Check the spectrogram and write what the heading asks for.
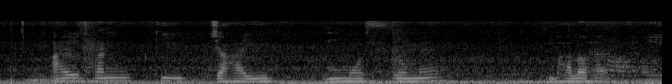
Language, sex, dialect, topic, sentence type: Bengali, male, Standard Colloquial, agriculture, question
